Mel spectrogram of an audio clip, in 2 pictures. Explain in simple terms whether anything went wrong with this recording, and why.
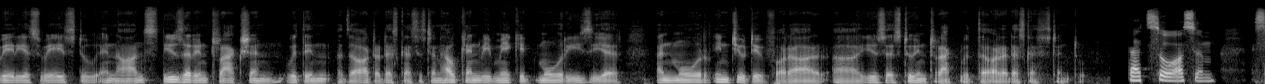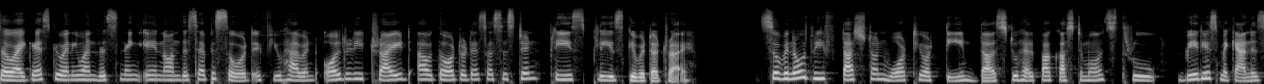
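Nothing went wrong with this speech recording that a listener would notice. At no point does the sound stop, jump or change in a way that points to a technical problem.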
